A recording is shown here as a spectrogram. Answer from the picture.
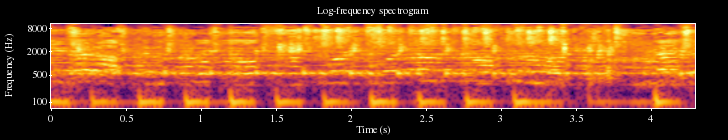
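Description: A man singing a Kashmiri song over music, with an even low drumbeat about three times a second and a steady held note underneath.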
